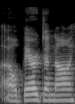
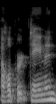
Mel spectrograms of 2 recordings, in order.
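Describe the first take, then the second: First: The surname is said the way its owner says it. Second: The surname is said as English spelling suggests. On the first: This is how the man himself says his name. "I do know how he says his name" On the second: This is how it looks to an English reader. "if you were reading English, it would look it looks like Albert Danon"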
